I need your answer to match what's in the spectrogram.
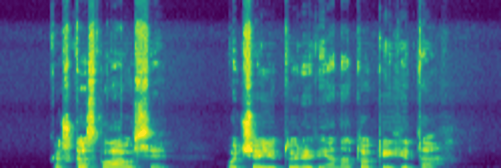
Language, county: Lithuanian, Vilnius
